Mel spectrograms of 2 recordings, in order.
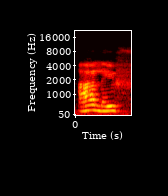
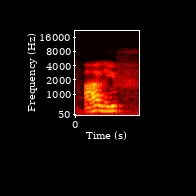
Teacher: Alif karena alif itu memiliki sifat hamas. Jadi ketika diucapkan alif ya, udara itu tetap keluar, nggak tertahan. Alif. Jadi pakai F bukan P.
